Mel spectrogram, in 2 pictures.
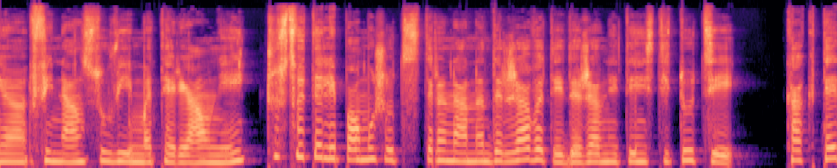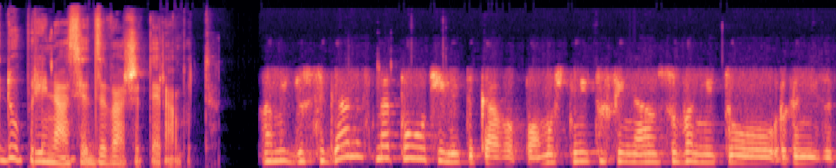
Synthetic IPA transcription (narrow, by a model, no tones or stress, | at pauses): əfinansoviːmɐt̪ɛɾialˠnit͡ʃust̪vət̪ɛlipɔmoʃot̪st̪ɾɐnanɐd̪əɾʒavət̪əid̪əɾʒavnit̪ɛinst̪it̪ut̪siː | kakt̪ɛd̪opɾinasʲət̪zɐva̰ʃət̪ə̰ɾa̰bot̪ə̥ | ɐmid̪osɛɡanɛsmɛpolˠut͡ʃilit̪ɐkavəpɔmoʃt̪nit̪ʊfinansovənit̪ooɾɡɐnizə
